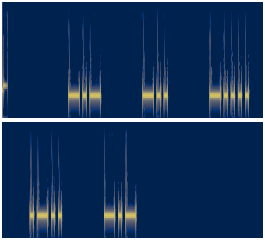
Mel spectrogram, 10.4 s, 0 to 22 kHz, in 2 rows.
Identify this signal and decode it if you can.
Morse code, heard as a keyed tone, about 17 wpm, spaced as for 8 wpm, 700 Hz. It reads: KD6LK
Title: USA Call Signs - 5 Characters - 4x Character Spacing - 17wpm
